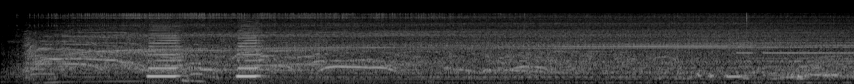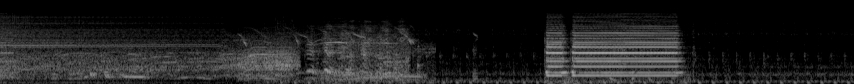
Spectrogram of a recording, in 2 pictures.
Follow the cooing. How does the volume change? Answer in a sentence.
The loudness of the cooing goes down, then up.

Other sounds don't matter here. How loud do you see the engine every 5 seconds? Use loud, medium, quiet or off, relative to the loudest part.
loud, loud, quiet, quiet.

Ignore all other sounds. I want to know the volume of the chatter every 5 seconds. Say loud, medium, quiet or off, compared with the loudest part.
loud, medium, loud, off.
